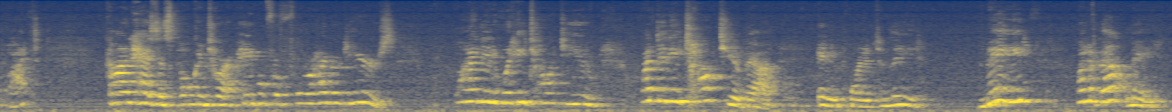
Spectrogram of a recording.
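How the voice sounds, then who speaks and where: A woman playing a devout older priest's wife in a dramatized Bible monologue, telling her story conversationally and expressively, with halting restarts and acted-out exclamations. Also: high-pitched. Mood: amazed, questioning. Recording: roomy echo, distant mic, faint noise.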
